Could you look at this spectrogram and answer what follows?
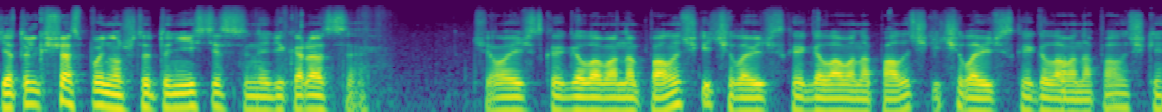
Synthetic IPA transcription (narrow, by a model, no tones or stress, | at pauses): jat̪o̞lʲkə̥ɕaspo̞nʲɪlˠʂt̪oɛt̪ənʲɪjɪsʲtʲe̞st̪vʲɪnːəjədʲɪkɐɾat̪sɨ̰jə̰ | t͡ɕɪ̰lˠɐvʲet͡ɕɪ̥skəjəɡəlˠɐvanɐpalˠət͡ɕkʲɪt͡ɕɪlˠɐvʲet͡ɕɪ̥skəjəɡəlˠɐvanɐpalˠət͡ɕkʲɪt͡ɕɪlˠɐvʲet͡ɕɪ̥skəjəɡəlˠɐvanɐpa̰lˠət͡ɕkʲɪ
